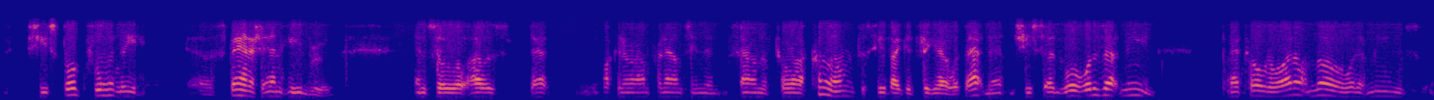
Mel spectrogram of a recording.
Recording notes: Report on the Global Peace Council Day8of8 via a recorded and auto-transcribed Conference Call patched into the podcast. The Conference Call will begin at 2:30pmEDT and continue for discussion after the 3-4pm podcast portion of the call is finished.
